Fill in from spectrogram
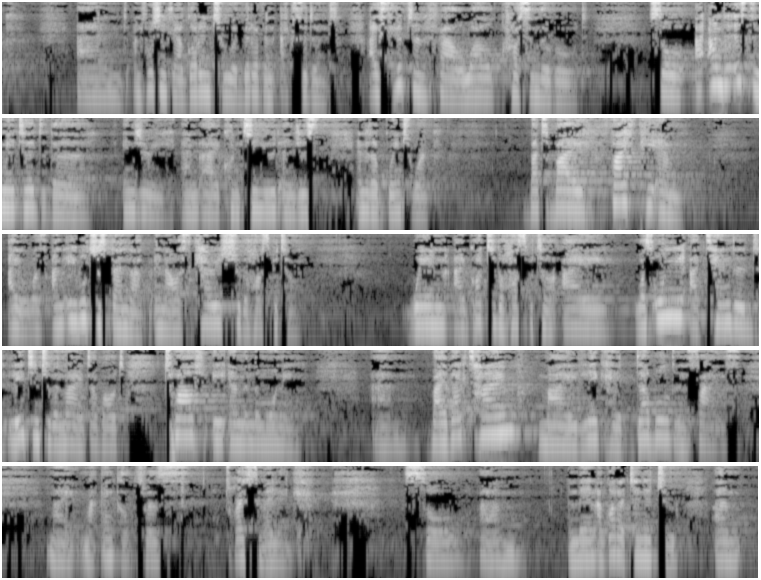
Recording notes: Preached at the First Love Gathering Service.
